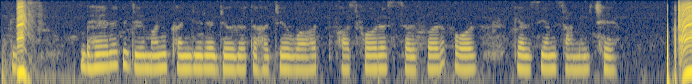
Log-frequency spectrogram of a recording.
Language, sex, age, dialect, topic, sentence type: Magahi, female, 18-24, Northeastern/Surjapuri, agriculture, statement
